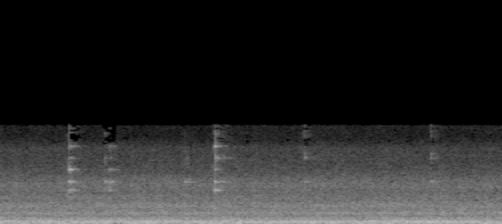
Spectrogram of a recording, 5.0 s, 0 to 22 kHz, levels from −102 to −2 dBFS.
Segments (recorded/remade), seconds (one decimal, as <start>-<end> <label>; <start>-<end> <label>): 0.0-5.0 recorded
